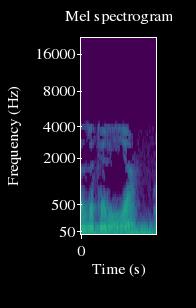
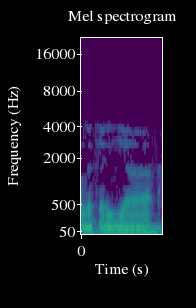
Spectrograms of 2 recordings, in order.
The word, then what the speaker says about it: زكريا: وزكريا تنطق هكذا زكريا، وتنطق زكريا بالمد، يعني بالقصر وبالمد، وهو نبي من أنبياء بني إسرائيل، وابنه يحيى كما سيأتي، وأن الله عز وجل رزقه بيحيى وهبه يحيى على كبر.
